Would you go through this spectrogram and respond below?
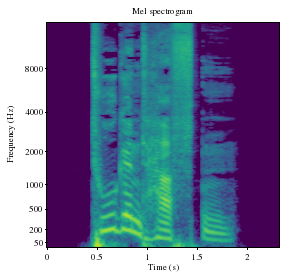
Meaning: inflection of tugendhaft: 1. strong genitive masculine/neuter singular 2. weak/mixed genitive/dative all-gender singular 3. strong/weak/mixed accusative masculine singular 4. strong dative plural
- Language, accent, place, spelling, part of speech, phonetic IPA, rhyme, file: German, Germany, Berlin, tugendhaften, adjective, [ˈtuːɡn̩thaftn̩], -uːɡn̩thaftn̩, De-tugendhaften.ogg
